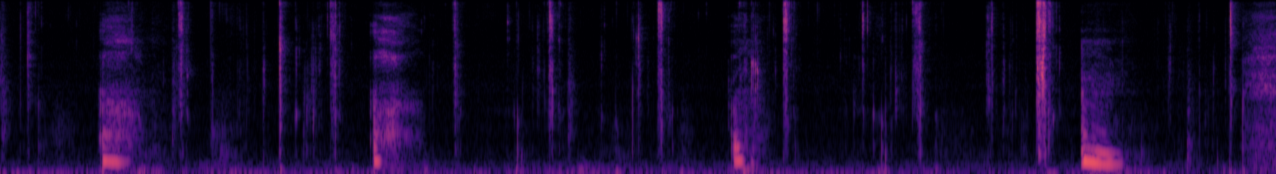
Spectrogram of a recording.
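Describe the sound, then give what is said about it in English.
Wet mouth sounds of a princess licking a plate clean and savoring food: scattered smacks and licks, with a few short voiced murmurs between quiet pauses. “Hold the plate up so I may lick it clean, taster. See how a princess savors her food.”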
